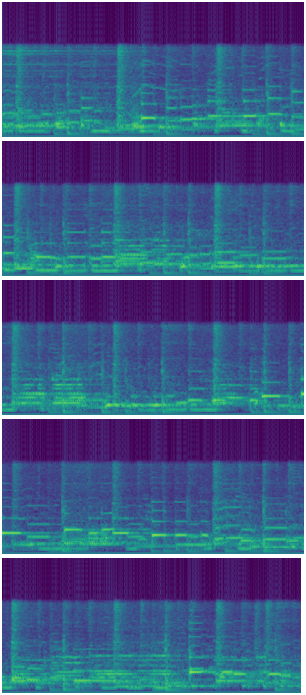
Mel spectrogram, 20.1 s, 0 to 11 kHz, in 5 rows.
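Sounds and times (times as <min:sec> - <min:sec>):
live jazz trio: 0:00.0 - 0:20.0.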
